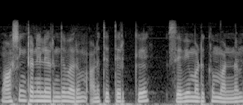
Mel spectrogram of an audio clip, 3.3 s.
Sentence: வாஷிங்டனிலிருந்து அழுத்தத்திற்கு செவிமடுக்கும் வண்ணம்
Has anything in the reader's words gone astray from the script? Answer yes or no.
yes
